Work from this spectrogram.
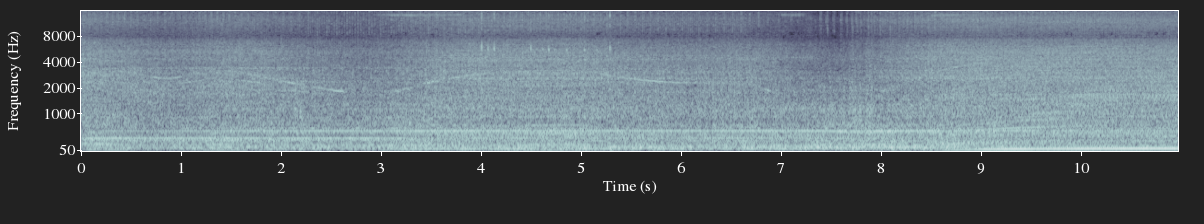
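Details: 2017 Toyota Corolla after replacing the shorted ignition coil and a faulty fuse: a steady, even idle with a smooth low hum and no stumble. It is firing cleanly on all cylinders, so the misfire is fixed.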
